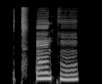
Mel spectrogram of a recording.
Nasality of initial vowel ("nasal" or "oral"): nasal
